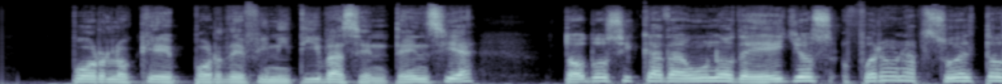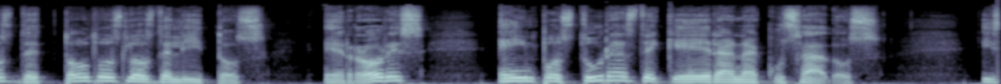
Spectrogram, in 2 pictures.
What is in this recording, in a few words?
latin american spanish voiceover locutor latino; locutor de español neutro; locutor mexico, mexican voice over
